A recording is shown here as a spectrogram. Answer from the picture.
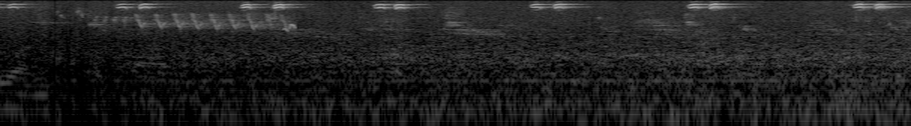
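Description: Near silence broken by faint, very high chirps in quick pairs, about one pair a second, with a short rapid trill from about half a second to two seconds in.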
